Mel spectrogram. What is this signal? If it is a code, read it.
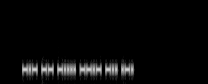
Morse code, heard as a keyed tone, about 78 wpm, 700 Hz. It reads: KM6QDR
